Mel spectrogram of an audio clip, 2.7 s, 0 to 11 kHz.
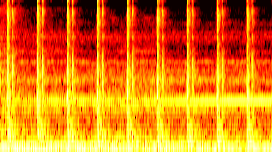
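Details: Sunster Chinese diesel heater fitted in a motorhome, pump outside with about 20 ft of fuel line, priming after start: sharp even clicks about three a second over a faint fan hum; normal fuel pump ticking during priming.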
